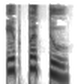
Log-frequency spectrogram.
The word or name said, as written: ಎಪ್ಪತ್ತು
